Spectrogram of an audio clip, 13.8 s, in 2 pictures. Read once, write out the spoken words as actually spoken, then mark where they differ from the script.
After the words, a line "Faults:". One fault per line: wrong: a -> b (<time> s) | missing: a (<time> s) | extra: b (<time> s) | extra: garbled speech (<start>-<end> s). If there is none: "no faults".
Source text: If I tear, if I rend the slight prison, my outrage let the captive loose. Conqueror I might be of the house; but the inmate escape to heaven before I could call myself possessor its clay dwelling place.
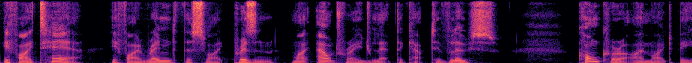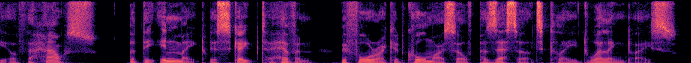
If I tear, if I rend the slight prison, my outrage let the captive loose. Conqueror I might be of the house; but the inmate escape to heaven before I could call myself possessor its clay dwelling place.
Faults:
no faults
